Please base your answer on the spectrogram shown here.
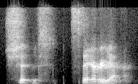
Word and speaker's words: Seraiah: King of Ezra Artaxerxes, king of Persia, Ezra the son of Seraiah. Seraiah. Try I'm going to get it right in a minute. Seraiah is how you say it.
